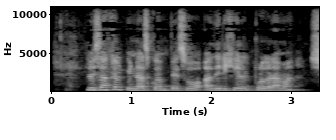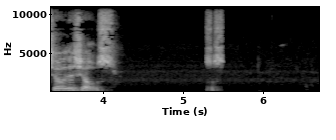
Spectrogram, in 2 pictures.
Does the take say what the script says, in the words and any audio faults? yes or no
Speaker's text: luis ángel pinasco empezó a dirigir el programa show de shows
no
